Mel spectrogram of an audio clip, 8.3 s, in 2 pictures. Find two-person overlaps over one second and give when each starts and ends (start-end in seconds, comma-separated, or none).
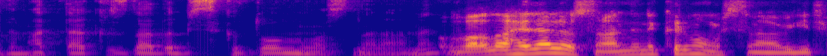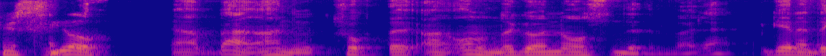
none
